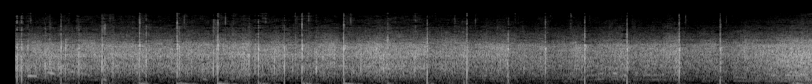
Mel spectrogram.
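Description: Audience applauding: many hands clapping in a dense, irregular patter, with a few sharper individual claps standing out.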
